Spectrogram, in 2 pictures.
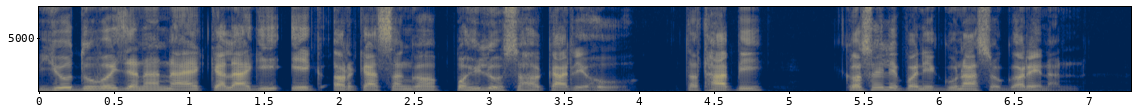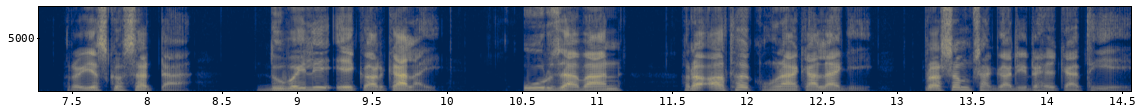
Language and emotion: Nepali, neutral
